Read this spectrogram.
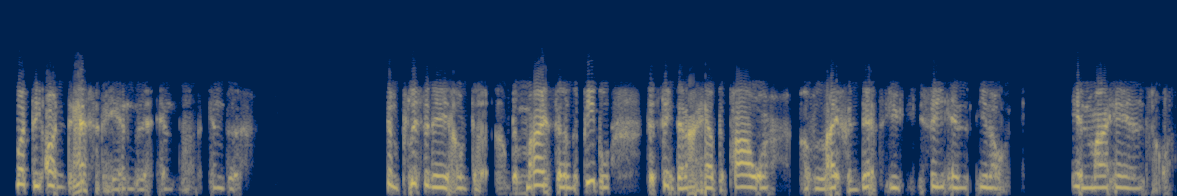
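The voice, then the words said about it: Quivering, shaky voice. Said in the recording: “I'm shivering right now, and you can probably hear in my voice the quivering right now”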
